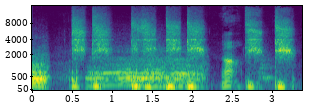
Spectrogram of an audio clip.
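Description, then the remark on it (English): A person imitates a bear roaring, a series of loud growling bursts with raspy breathy edges, broken by short pauses over a few seconds. “He meant business because the bear roared.”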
